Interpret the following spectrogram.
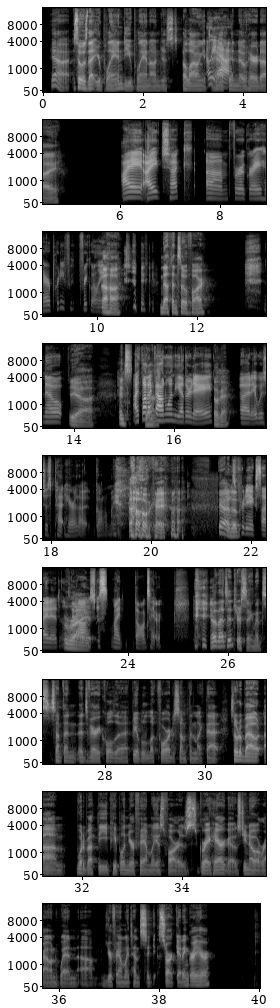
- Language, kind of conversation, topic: English, advice, How can I mark my milestone birthday meaningfully while reflecting on my life?
- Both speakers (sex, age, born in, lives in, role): female, 45-49, United States, United States, user; male, 25-29, United States, United States, advisor
- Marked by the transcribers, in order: chuckle; laughing while speaking: "head"; laughing while speaking: "Oh"; chuckle; other background noise; chuckle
